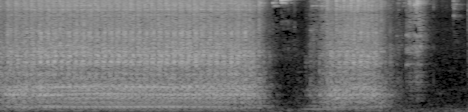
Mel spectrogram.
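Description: A sewing machine stitches silk lehenga cloth in a loud, steady mechanical whir close by, stops abruptly, runs again for a short burst, then halts.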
